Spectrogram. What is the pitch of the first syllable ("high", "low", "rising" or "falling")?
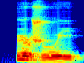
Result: falling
